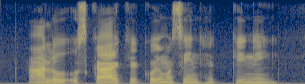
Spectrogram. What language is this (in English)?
Chhattisgarhi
